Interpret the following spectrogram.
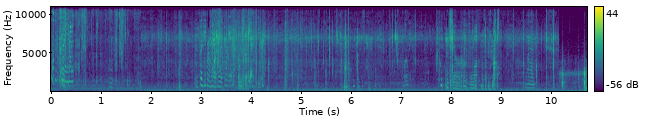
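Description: Muddy water splashing and sloshing as a large quartz crystal is rubbed and rinsed by hand in a pool, with scattered sharp clicks.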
